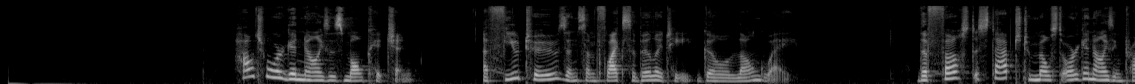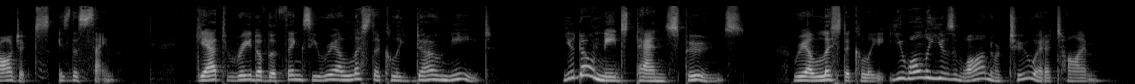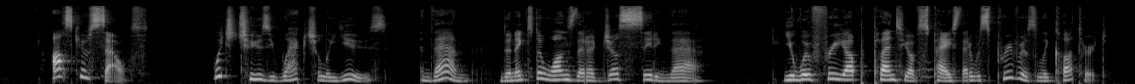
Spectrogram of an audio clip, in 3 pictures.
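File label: PTBR AccEN, Brazilian Portuguese accented English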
